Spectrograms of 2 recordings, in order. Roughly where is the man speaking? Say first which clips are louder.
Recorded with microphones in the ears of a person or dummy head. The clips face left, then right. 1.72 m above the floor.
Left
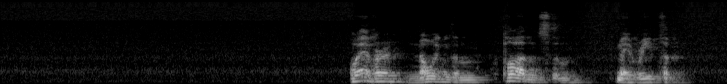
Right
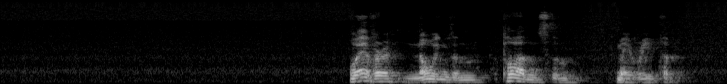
Right 3 dB; right.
